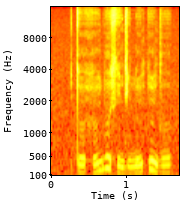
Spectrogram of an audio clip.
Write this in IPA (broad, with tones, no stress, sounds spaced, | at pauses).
t ɔ̃˨ h ɔ̃˨˦ b o˦˨ s ĩ˨ d i˨ n ũ˨˦ k ũ˦˨ ɡ o˧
